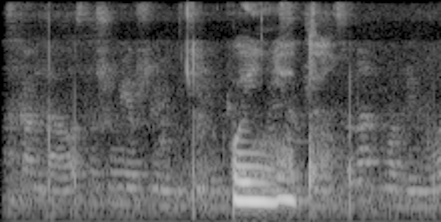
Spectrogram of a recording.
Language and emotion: Russian, sad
